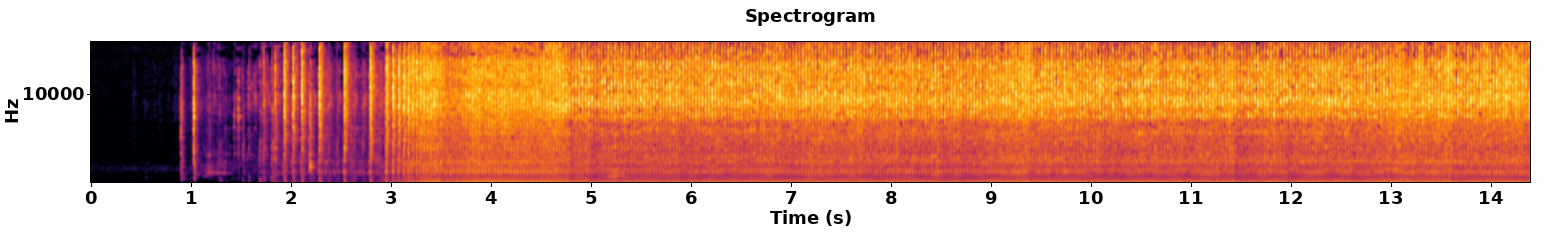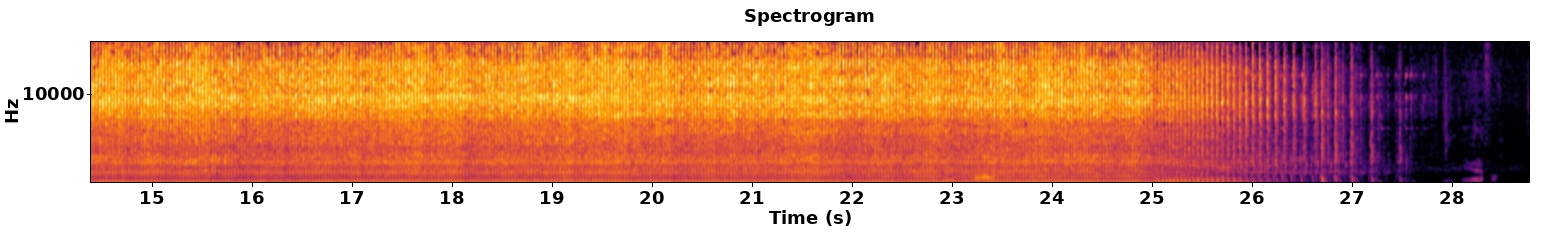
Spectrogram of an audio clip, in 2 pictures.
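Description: Briggs & Stratton Intek engine on a Coleman Elite Series portable generator, pull-started after about three years of sitting: it fires on one pull, rising in pitch to a steady run about three seconds in. It runs evenly for about twenty seconds, then shuts down near the end, its pitch falling as it winds down.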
